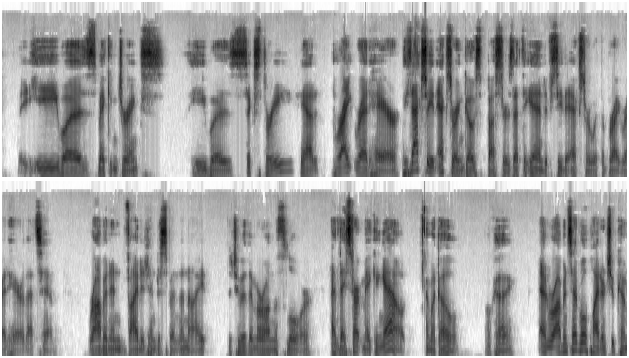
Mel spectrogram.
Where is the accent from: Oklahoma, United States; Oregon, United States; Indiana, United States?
Indiana, United States; Kokomo; moved away as an adult; also born or lived in San Francisco; I was born in Indiana. I grew up on a series of farms.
